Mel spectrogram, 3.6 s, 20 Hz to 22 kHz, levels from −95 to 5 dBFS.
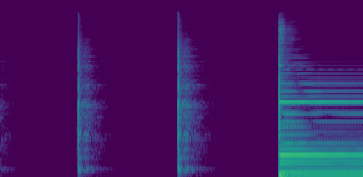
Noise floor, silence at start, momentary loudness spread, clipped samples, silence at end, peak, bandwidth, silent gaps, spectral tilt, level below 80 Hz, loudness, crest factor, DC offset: -58 dBFS; 0.75 s; 21 LU; under 0.1%; 0 s; -14 dBFS; 15.5 kHz; 1.23-1.77 s, 2.28-2.78 s; -5.5 dB/octave; -44 dBFS; -30 LUFS; 20 dB; under 0.1%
